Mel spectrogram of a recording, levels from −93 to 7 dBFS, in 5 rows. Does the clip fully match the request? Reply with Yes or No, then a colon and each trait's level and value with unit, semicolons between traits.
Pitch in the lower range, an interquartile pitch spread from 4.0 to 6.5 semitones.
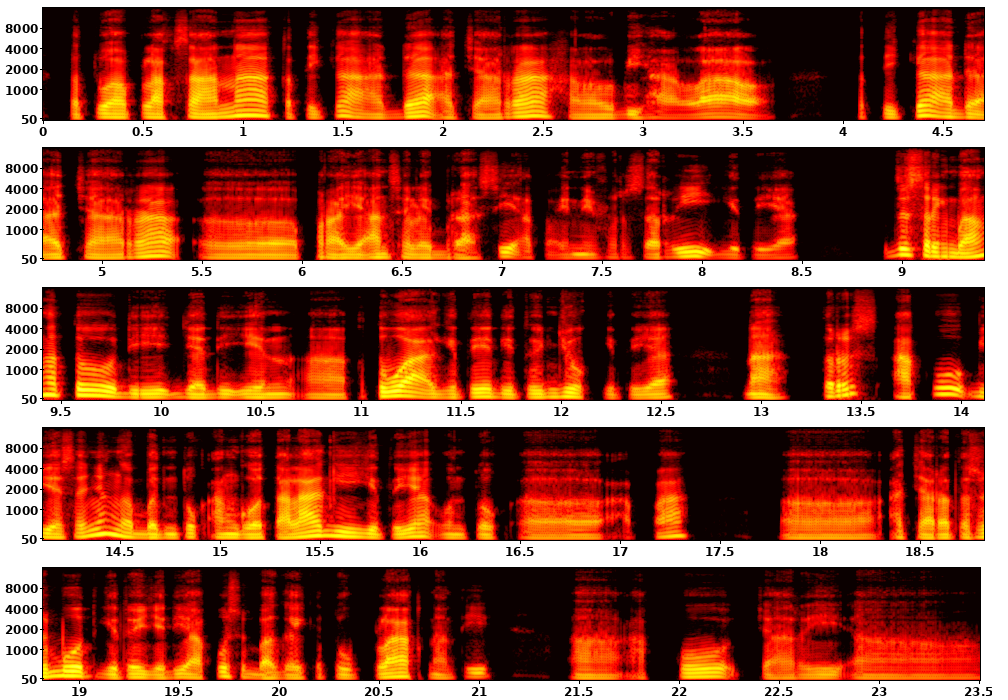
Yes: low, 105 Hz; average, 4.8 semitones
